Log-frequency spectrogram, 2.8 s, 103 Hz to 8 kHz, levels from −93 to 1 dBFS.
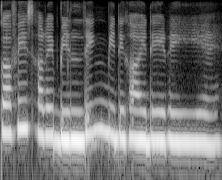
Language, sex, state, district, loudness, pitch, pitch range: Hindi, female, Arunachal Pradesh, Lower Dibang Valley, -11 LUFS, 275 Hz, 265-310 Hz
